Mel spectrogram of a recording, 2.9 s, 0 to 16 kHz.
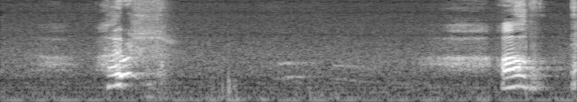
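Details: A 19-month-old toddler's fake sneeze on request: two short, breathy vocal bursts about two seconds apart in a quiet room, pretend rather than reflex sneezes.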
